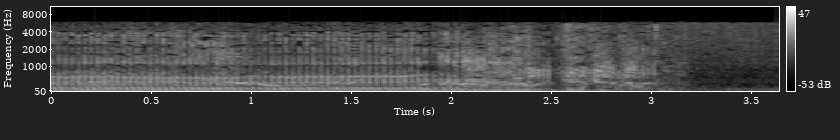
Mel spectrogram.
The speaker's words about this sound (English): What is that? Lion.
